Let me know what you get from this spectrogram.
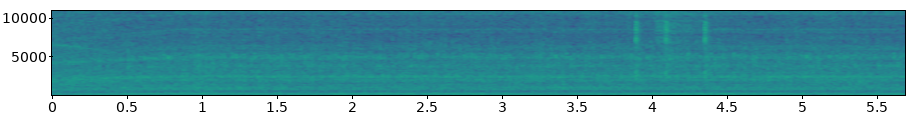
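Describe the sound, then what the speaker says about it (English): A train engine in Train Sim Classic starts up and idles steadily throughout, a low continuous drone with a rising tone settling in at the start and faint clicks later. "Okay, let's start the engine."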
